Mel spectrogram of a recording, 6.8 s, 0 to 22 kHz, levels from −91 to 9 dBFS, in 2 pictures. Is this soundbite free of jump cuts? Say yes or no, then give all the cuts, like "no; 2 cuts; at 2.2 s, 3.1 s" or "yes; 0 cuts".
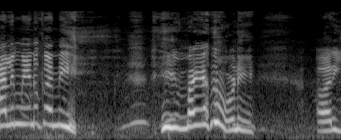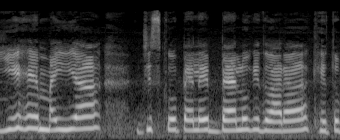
yes; 0 cuts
